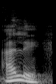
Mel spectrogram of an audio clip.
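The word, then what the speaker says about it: allez: de sus colonizadores con la palabra allí es pronunciada Ale que significa vamos en francés durante días Era lo único que escucharán de aquel a quien han confiado su vida alé alé Los guiados han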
